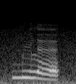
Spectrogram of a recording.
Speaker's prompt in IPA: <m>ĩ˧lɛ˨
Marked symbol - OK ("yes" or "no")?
yes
